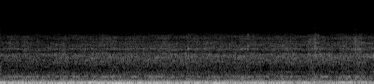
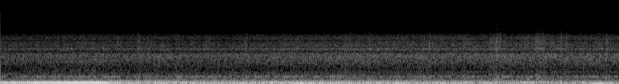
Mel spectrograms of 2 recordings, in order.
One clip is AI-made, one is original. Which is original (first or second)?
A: second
